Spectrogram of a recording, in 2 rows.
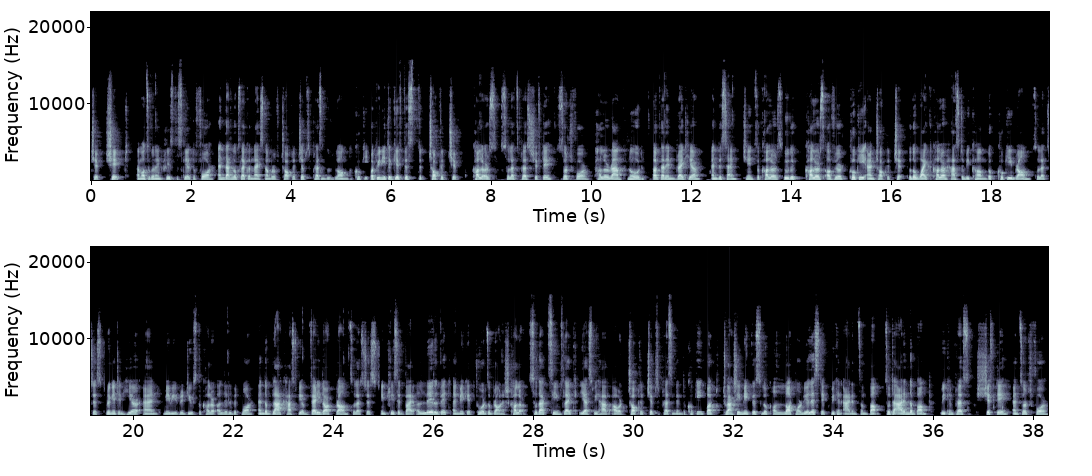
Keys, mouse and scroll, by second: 1.3-2.3 drag, 2.5-4.0 middle drag, 5.5 middle click, 5.5-6.6 scroll down 3, 6.6 scroll down 1, 6.6-7.9 drag, 8.2-8.6 scroll up 2, 8.7 shift+a, 12.0-12.4 scroll up 3, 12.3 middle click, 12.8 click, 16.7 click, 17.3 click, 23.0 click, 24.3 click, 28.7 scroll down 2, 29.0-30.6 middle drag, 30.6-30.9 scroll up 2, 31.4 scroll down 1, 31.7-32.2 scroll up 4, 32.7-33.2 scroll down 2, 33.7-34.3 scroll down 3, 34.3 click, 35.0-35.4 scroll down 1, 35.7 scroll down 1, 36.0 middle click, 36.3-37.2 scroll up 3, 36.5 middle click, 37.3 middle click, 37.5-38.3 scroll up 2, 37.8 shift+a.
